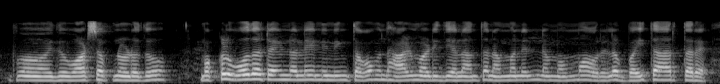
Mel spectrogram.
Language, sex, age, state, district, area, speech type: Kannada, female, 45-60, Karnataka, Bangalore Urban, urban, spontaneous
